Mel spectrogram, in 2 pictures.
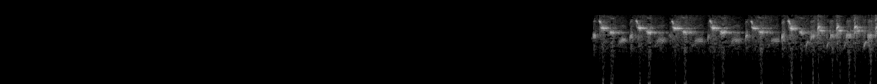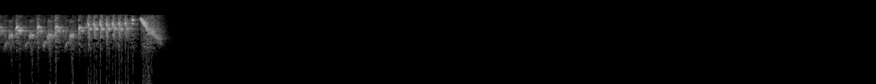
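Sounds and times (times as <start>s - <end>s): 
European goldfinch song of tinkling twitter: 6.0s - 10.4s.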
